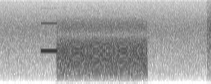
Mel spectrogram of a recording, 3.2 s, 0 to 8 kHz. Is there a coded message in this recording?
Yes: POCSAG pager data (2400 baud) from 0.6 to 2.2 s, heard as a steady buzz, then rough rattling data, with radio hiss and a squelch burst at the end.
